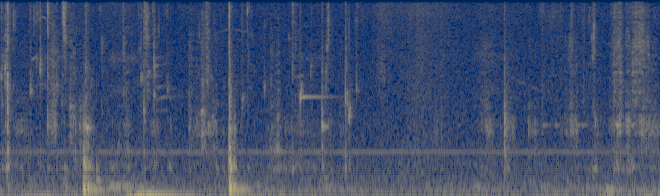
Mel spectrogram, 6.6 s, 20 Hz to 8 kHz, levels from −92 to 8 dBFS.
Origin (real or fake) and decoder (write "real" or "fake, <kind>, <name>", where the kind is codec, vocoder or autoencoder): real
